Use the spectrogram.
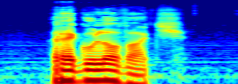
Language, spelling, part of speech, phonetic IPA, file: Polish, regulować, verb, [ˌrɛɡuˈlɔvat͡ɕ], Pl-regulować.ogg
